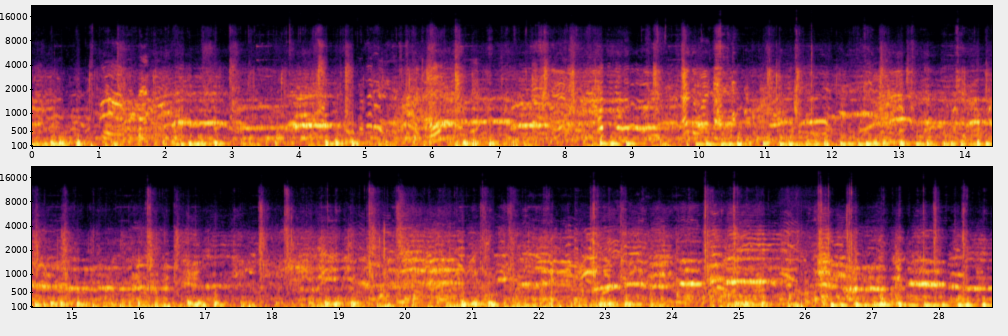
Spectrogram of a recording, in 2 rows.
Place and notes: Togbe Tawiah St, Ho, Ghana - church of ARS service
church of ARS (Apolistic Revelation Society)'s service is a Ghanean church with christan and african roots. Their profet is called CHARLES KWABLA NUTORNUTI WOVENU He was a concious objector to the British army. October 31st 1939 the holy ghost came down omn him and he started to sing and preach. We were picked up at main street with a procession with people dressed in white, some holding candles and drumsothers playing drums. some pictures you can see @ my blogspot Lola Vandaag (Lola Radio)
